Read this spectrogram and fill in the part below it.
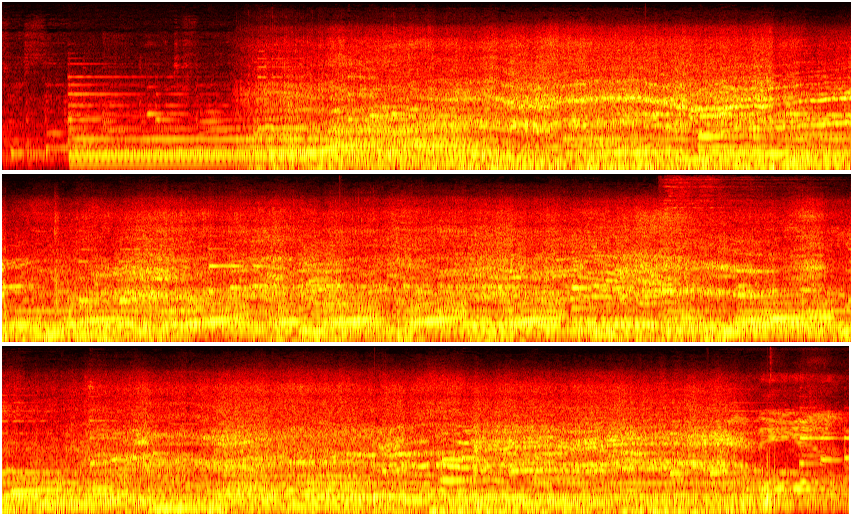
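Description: Drift cars at a state drift series event roar and skid, with loud screeching tire squeals and engines revving hard and continuously up close, without a break.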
